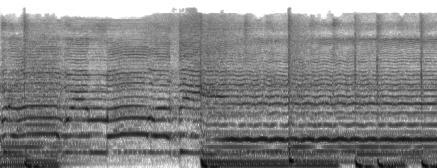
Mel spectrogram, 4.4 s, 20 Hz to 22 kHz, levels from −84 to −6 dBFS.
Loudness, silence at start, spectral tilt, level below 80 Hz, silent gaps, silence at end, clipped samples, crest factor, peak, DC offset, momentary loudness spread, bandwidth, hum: -14 LUFS; 0 s; -3.5 dB/octave; -24 dBFS; none; 0 s; under 0.1%; 12 dB; -2 dBFS; under 0.1%; 3 LU; 18 kHz; none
